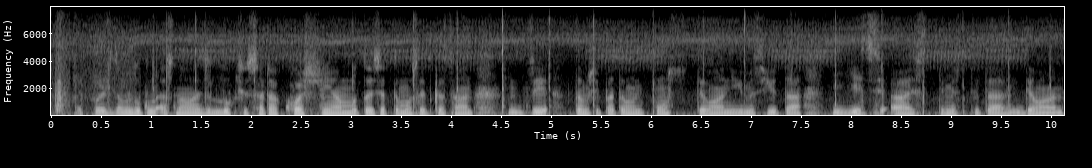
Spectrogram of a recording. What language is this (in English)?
Kashmiri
